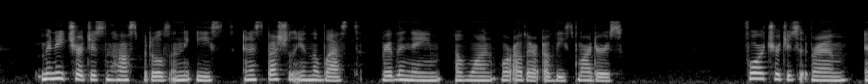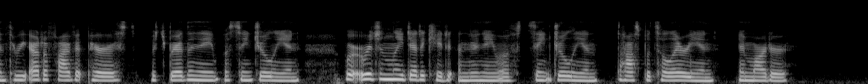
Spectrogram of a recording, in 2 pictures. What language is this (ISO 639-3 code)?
eng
